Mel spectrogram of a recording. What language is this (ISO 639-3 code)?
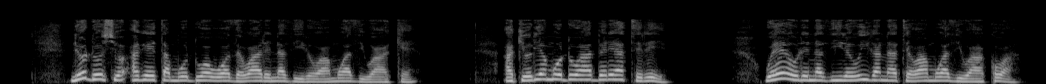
kik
